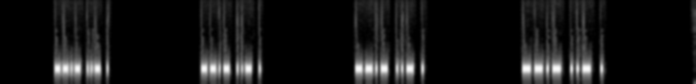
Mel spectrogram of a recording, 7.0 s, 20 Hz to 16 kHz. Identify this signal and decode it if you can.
Morse code, heard as a keyed tone, about 53 wpm, 700 Hz. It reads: QUE QUE QUE QUE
